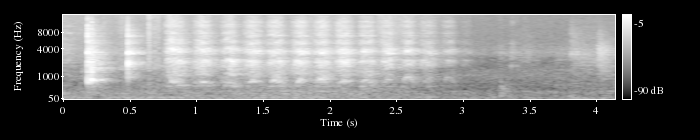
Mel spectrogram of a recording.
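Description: Quick back-and-forth rubbing strokes of a marking tool on quilt fabric through a plastic template, about five strokes a second, stopping about three seconds in. Two sharp clicks come first as the template is set down.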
